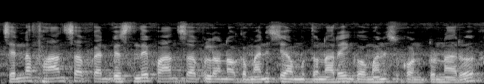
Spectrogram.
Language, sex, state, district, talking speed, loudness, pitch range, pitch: Telugu, male, Andhra Pradesh, Manyam, 160 wpm, -14 LUFS, 120-135 Hz, 130 Hz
